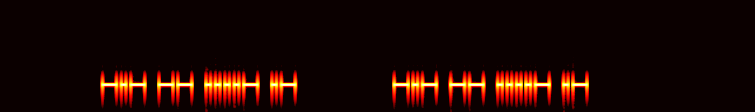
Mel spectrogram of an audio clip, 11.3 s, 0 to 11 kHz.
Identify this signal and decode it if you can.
Morse code, heard as a keyed tone, about 17 wpm, 700 Hz. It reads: KM4A KM4A
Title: USA Call Signs - 4 Characters - Repeated 2x - 17wpm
